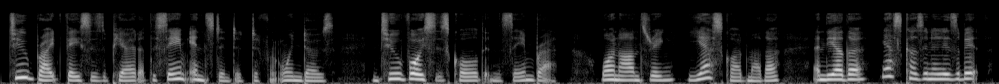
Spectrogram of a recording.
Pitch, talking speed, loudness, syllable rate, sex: 205 Hz, 175 wpm, -20 LUFS, 5.7 syllables/s, female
